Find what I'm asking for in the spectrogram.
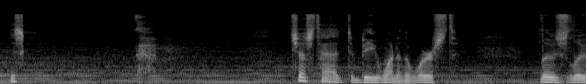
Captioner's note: sighing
